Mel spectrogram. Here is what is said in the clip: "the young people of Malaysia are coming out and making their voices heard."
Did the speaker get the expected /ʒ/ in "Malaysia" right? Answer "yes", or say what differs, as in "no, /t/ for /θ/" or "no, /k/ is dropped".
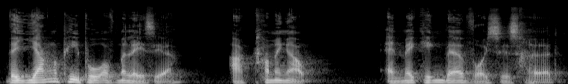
no, /z/ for /ʒ/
